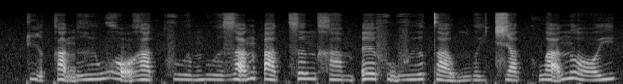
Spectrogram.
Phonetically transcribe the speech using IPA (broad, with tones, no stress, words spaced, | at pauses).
kḭ˧˨ə̯ka̰˧˨ŋ ɣɨ˨˦wɣɔ̰˧˨ ɣa˨˩t̚fṳ˨˩ə̯ mṳ˨˩ə̯za̰˧˥ŋʔa˨˩t̚sə˧n xa̤˨˩mʔɛ˧fṵ˧˨ vɨ˨˦ə̯t̪a˧˩wŋə̤˨˩j t͡ɕa˨˩t̚hwa̰˧˥nlɔ˨˦j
